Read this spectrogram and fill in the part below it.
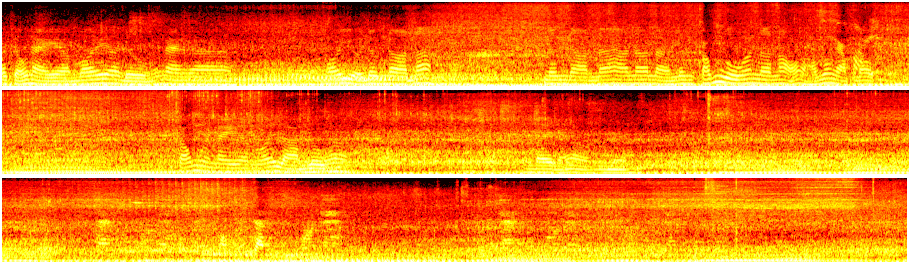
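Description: A motorbike engine hums steadily at close range.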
